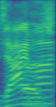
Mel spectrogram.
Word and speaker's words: Djimon: Jaimon Jaimon.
